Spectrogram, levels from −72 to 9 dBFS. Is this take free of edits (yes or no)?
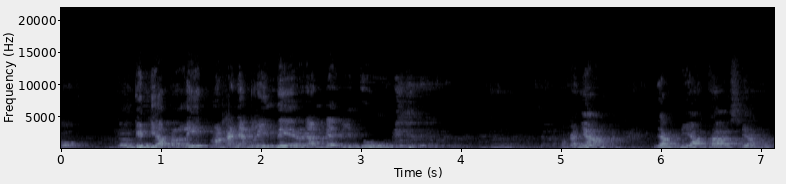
yes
